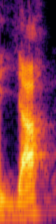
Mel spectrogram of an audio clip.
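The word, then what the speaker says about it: יה: Et nous avons vu que il y a vraiment il y a vraiment un terme qu'on le prononce, c'est ya.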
